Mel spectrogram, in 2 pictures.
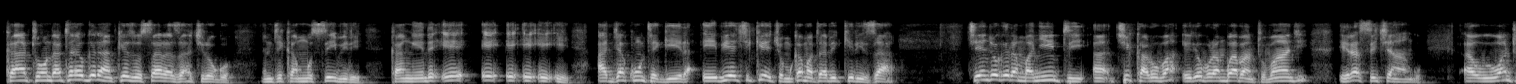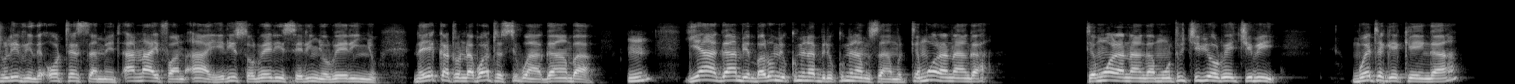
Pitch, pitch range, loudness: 155 Hz, 140-180 Hz, -16 LUFS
